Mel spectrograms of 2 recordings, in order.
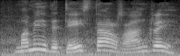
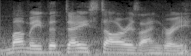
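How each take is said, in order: First: It is said in a put-on child's voice. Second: It is read in a normal adult voice.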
